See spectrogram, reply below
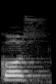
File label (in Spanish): "coz", Silabas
